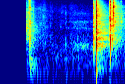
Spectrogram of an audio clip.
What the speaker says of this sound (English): So we start stapling at an edge here.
